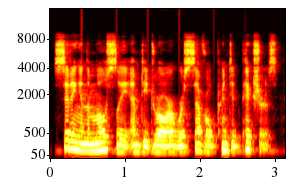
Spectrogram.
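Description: A man's voice: mid-range voice, fairly quick, close to an everyday voice. A man as a teenage boy narrator. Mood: narrating. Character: sullen, defensive teenage boy narrating his story. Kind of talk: scripted audiobook narration.

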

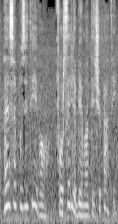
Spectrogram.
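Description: A woman's voice: a little high, sing-song, fast, a little mellow, slight background noise. A woman playing a wry, confident, teasing treasure hunter in an Italian video game dub. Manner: wry, self-assured, teasing. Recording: background music under dialogue.

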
